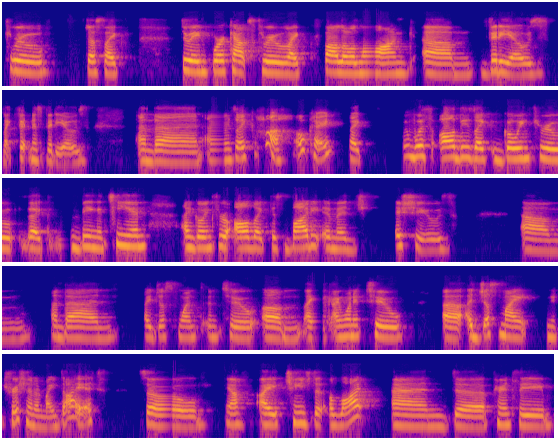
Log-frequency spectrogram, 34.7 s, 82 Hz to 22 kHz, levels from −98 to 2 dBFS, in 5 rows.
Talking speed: 120 wpm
